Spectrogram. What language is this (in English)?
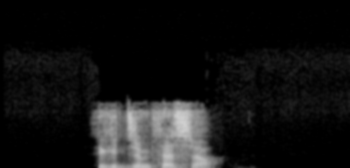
Kabyle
